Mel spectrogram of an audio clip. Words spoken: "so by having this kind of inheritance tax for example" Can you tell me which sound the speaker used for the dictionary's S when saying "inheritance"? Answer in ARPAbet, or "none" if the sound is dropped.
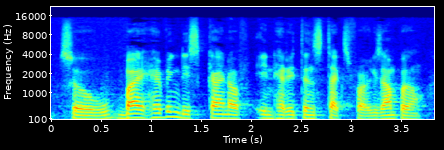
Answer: S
